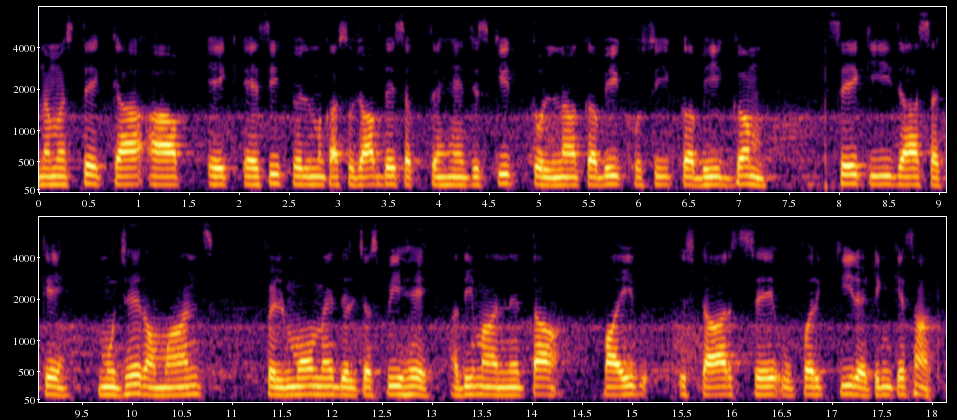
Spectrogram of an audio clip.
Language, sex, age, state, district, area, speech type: Hindi, male, 30-45, Madhya Pradesh, Harda, urban, read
